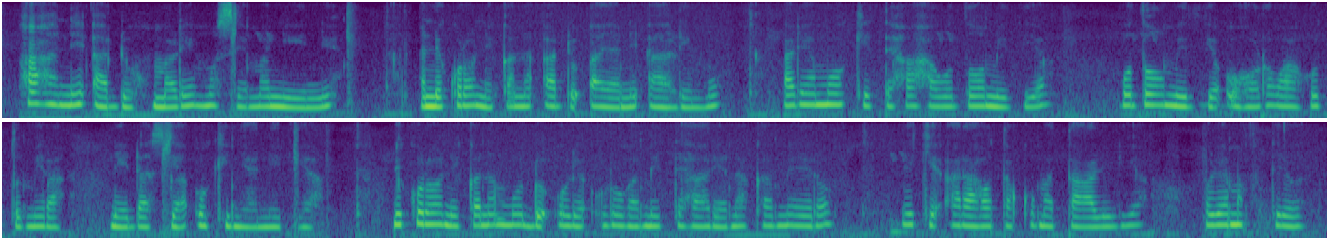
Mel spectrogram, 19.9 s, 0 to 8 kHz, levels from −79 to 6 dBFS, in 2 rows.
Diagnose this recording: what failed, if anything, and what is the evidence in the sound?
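Comfort noise in place of the background at 0.0–2.87 s, 5.48–5.87 s (between "kũronekana aya nĩ arimũ" and "arĩa mokĩte haha"), 7.97–8.39 s (about 1 dB quieter), 10.49–12.89 s (after "ũhoro wa gũtũmĩra"), and 16.28–19.46 s (after "ũrũgamĩte harĩa na kamero"). In each gap the room's background becomes a steady, featureless noise. This is a call-processing fault, likely discontinuous transmission, where the receiver synthesises noise while the sender is silent.

Sound dropped by the voice detector at 1.73–1.76 s and 11.15–11.21 s, in 30 ms and 60 ms slices within those gaps. The sound briefly gives way to flat synthetic noise. The likely cause is the sender's voice detector misjudging low-level sound as background and pausing transmission.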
